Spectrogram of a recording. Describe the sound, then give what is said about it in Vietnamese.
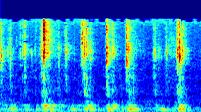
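Slow, hesitant typing on a computer keyboard, with fingers slipping onto neighboring keys: a few distinct key clicks spaced unevenly over two seconds, plain and unaccompanied by voices. “vừa nhìn lên màn hình, vừa nhìn xuống bàn phím, gõ chữ A, nhưng ngón tay trượt qua chữ S. Gõ chữ O, nhưng ngón tay trượt qua chữ B.”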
